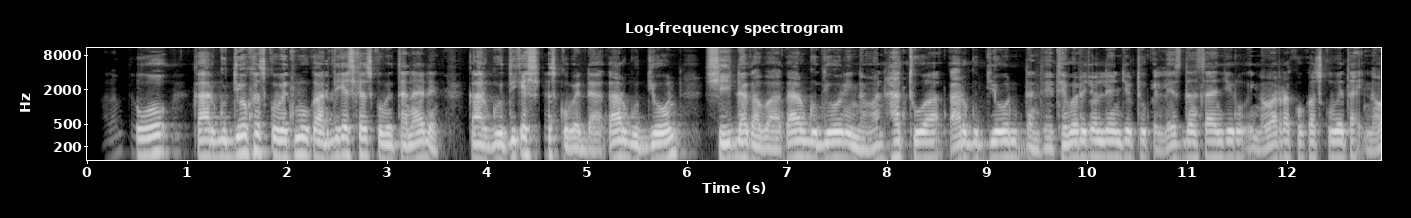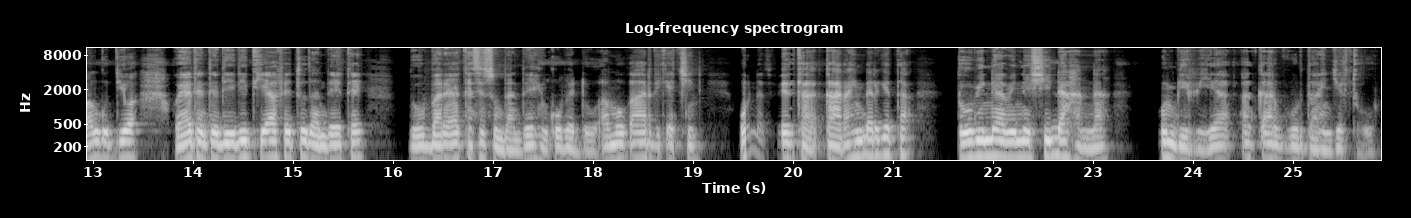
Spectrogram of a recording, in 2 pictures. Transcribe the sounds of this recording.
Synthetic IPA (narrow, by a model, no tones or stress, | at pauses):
ɐlɐmt̪ɐwoːkʼaːɾɡʊd̪ːɪjoːkɐskʼʊbɛt̪nukʼaːɾd̪ɪkʼɛʃkɐskʼʊbɛt̪ːɐnaɛᶑɛn | kʼaːɾɡʊd̪ːɪkʼɛʃkɐskʼʊbɛd̪ːakʼaːɾɡʊd̪ːɪjoːn | ʃiːᶑɐkʼɐbakʼaːɾɡʊd̪ːɪjoːnɪnːɐmɐnhɐt̪ːʊɐkʼaːɾɡʊd̪ːɪjoːnd̪ɐnd̪eːt̪ːɛbɐrːɛt͡ʃʼɔlːehɪnd͡ʒɪɾt̪ʊkʼɪlːeːsd̪ɐnsaːhɪnd͡ʒɪɾʊ̰ʔɪ̰nːɐmɐnrːɐkːoːkɐskʼʊbɛt̪ːɐɪ̰nːɐmɐŋɡʊd̪ːɪjʊɐwɐjat̪ɛnt̪ɛd̪iːd̪ɪt̪ʰɪafɛt̪ːʊd̪ɐnd̪eːt̪ːɛ | d̪uːbɐɾɛɐkːesɪsʊnd̪ɐnd̪eɦɪŋkʼʊbɛd̪uɐ̰mːokʼaːɾd̪ɪkʼɛt͡ʃːɪn | wɔnːɐt̪ʊ̥fekɐkʼaːɾɐhɪnd̪ɐɾɡɛt̪ːɐ | d̪̥uːbɪnːɛɐmɪnːɛʃiːᶑɐhɐnːa | ʊnbɪrːɪaɐkʼːaɾɡɡuːɾd̪aːhɪnd͡ʒɪɾt̪ʊ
